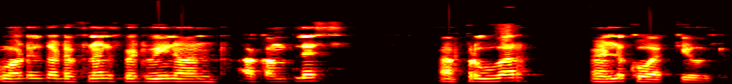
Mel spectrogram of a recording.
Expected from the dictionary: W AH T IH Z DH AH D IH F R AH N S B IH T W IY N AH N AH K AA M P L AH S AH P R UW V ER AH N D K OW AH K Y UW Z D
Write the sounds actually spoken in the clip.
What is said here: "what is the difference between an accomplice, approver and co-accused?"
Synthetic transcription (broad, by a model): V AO T IH Z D AH D IH F R AH N S B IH T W IY N AH N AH K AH M P L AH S AH P R UW V ER AH N D K OW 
